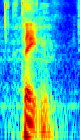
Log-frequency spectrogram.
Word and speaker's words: Thetan: According to those who study Scientology materials, the receive auditing sessions advance from status of pre-clear to clear and operating thean. – Thetan. – Thetan. – I think that's how it's pronounced.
